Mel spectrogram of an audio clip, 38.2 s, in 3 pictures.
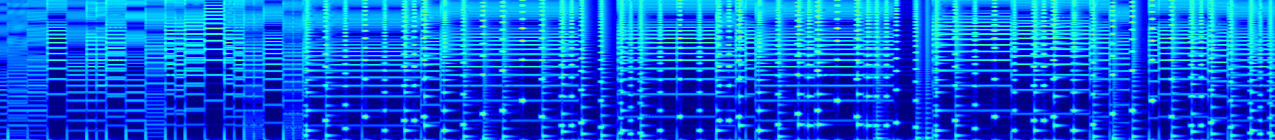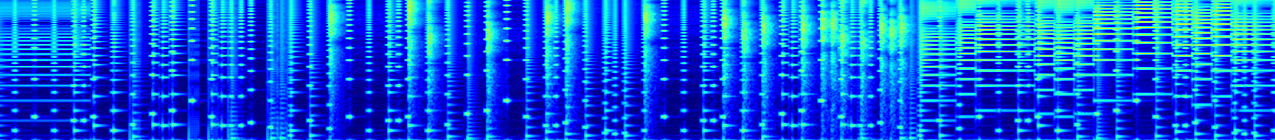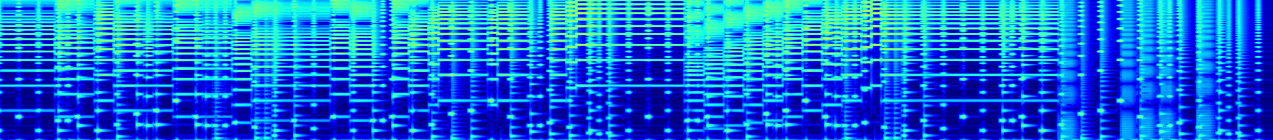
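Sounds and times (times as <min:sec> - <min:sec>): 
MOS6581R4 SID chip music: 0:00.0 - 0:38.2.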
